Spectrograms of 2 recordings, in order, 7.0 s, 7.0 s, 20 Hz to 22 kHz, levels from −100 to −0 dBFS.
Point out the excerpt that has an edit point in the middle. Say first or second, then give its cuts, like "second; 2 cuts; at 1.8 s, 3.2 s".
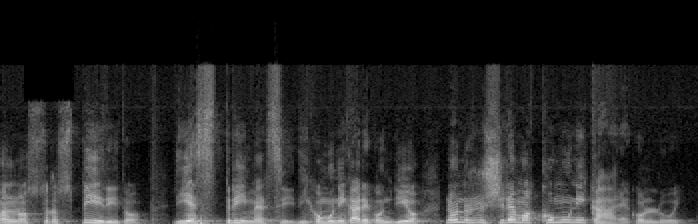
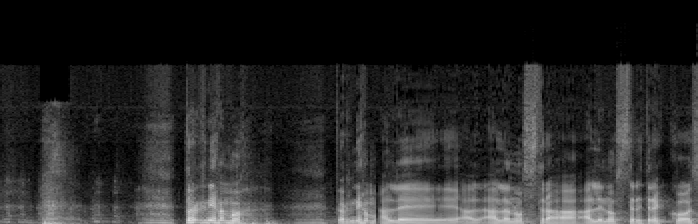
second; 1 cut; at 3.7 s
